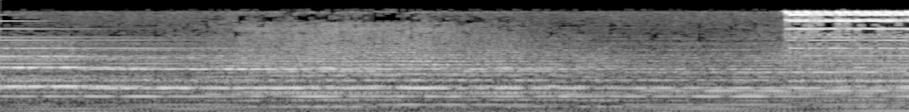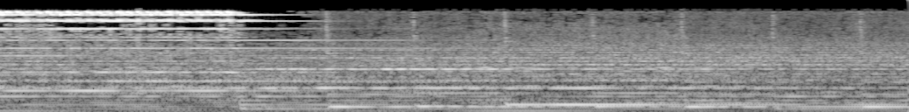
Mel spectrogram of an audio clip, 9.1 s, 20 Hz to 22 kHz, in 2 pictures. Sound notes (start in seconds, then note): 3.9 ringing continues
